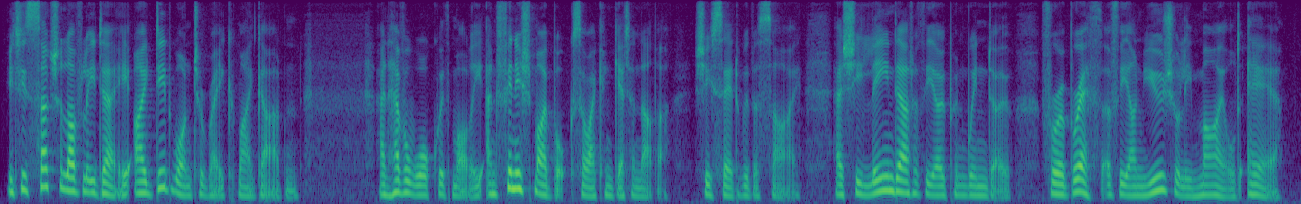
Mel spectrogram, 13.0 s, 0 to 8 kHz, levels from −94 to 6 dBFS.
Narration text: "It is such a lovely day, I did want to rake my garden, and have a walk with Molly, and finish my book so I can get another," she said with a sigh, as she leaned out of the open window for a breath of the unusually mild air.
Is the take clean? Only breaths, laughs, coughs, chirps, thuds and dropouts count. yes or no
yes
